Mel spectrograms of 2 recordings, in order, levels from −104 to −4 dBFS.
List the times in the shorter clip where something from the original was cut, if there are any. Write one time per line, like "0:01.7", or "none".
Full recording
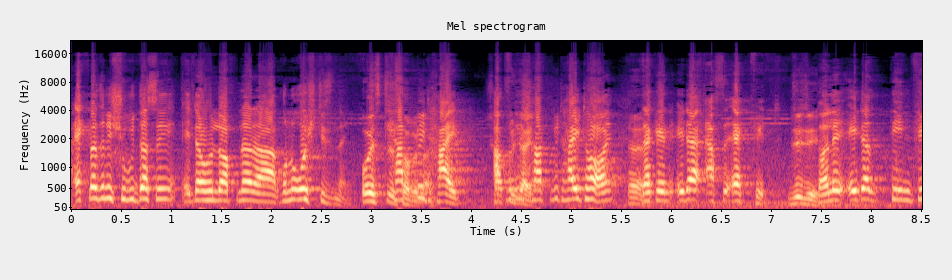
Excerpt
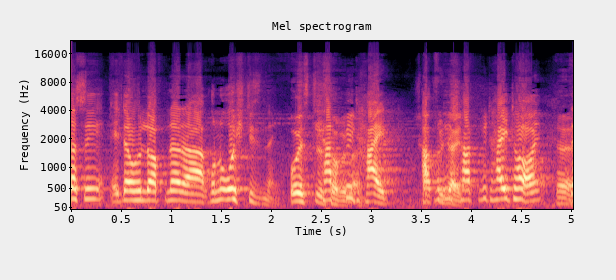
none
